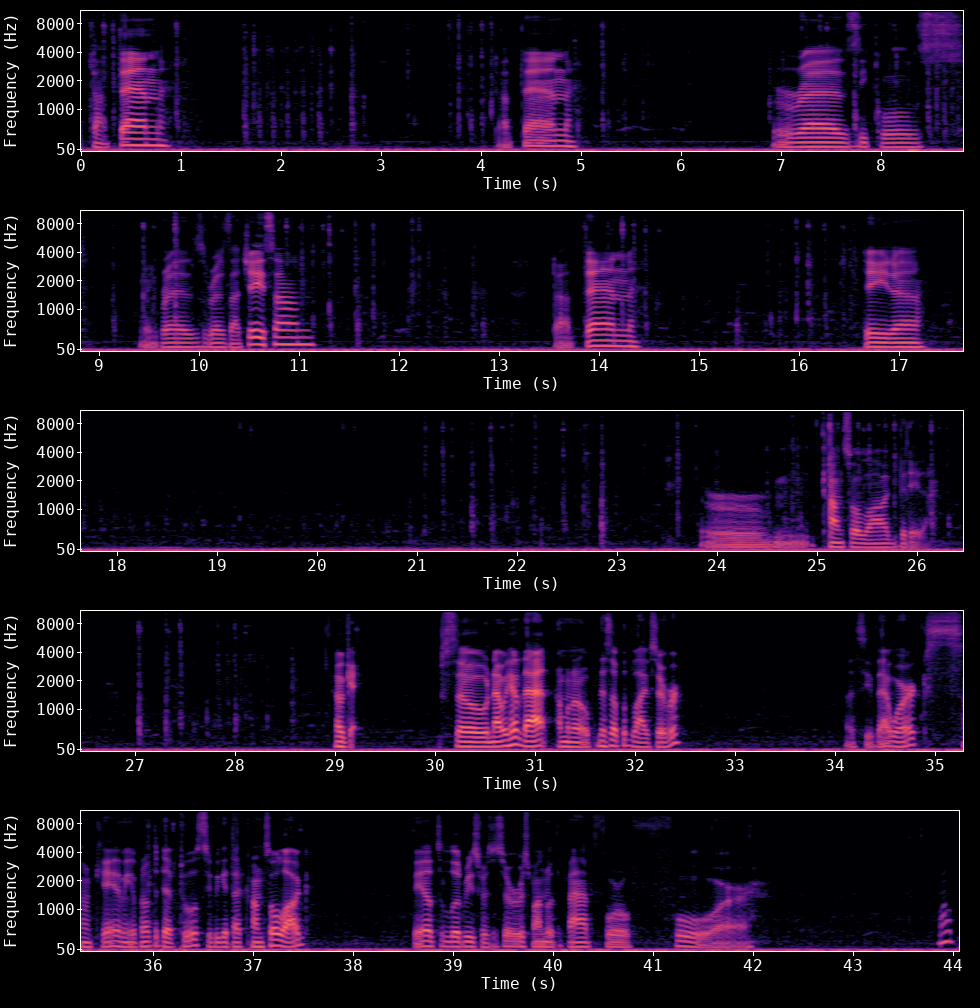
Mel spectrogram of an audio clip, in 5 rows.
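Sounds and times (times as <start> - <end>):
steady low hum: 0.0 - 44.0
computer keyboard keystrokes: 1.6 - 4.2, 10.9 - 12.9, 15.6 - 16.6, 20.2 - 23.8, 27.0 - 28.4.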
